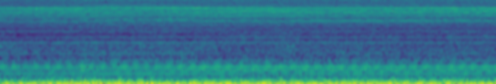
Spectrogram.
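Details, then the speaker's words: Kenworth diesel truck unused for a long time, new fuel lift pump priming with engine off: steady electric buzz, fixed low hum and thin tones; owner says it sounds stronger than the old pump, waits for buzzing to stop before starting; normal priming. "The lift pump sounded a lot stronger than the old one. It sounds much hyper. Alright, when it stops buzzing, then I'll go ahead and start the engine."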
